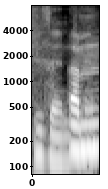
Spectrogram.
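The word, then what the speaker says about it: Wisente: In diesem Interview reden sie auch davon, dass sie bei Wissens ja, wie spricht man das richtig aus, diese lustigen rinderähnlichen Tiere, Wisens, ne? – Wisens.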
